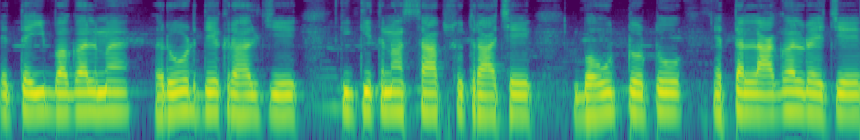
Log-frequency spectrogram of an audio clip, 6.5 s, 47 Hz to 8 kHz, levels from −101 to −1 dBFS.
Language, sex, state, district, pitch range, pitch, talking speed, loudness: Maithili, male, Bihar, Madhepura, 125-135 Hz, 135 Hz, 175 wpm, -16 LUFS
